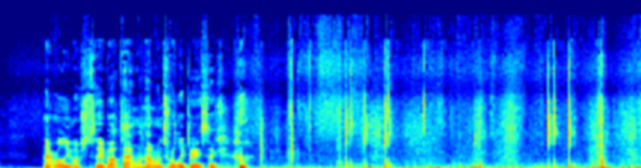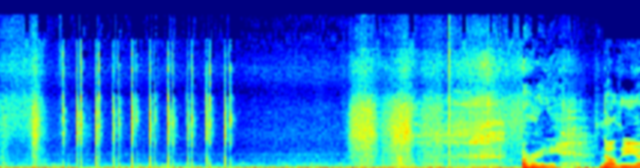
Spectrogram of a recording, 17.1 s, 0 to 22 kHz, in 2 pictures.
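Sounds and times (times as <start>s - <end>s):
steady low rumble: 0.0s - 17.0s
plastic alarms clicking and clacking: 2.2s - 2.8s, 4.6s - 5.3s, 7.2s - 7.7s, 9.4s - 11.7s.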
